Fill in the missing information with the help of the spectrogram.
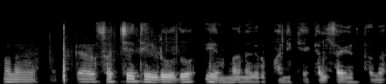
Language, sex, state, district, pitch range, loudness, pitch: Kannada, male, Karnataka, Bijapur, 105-120 Hz, -29 LUFS, 115 Hz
